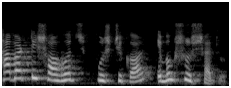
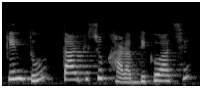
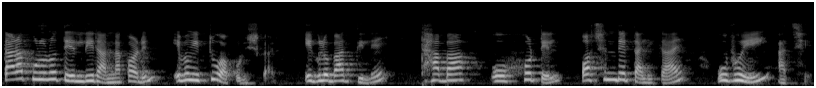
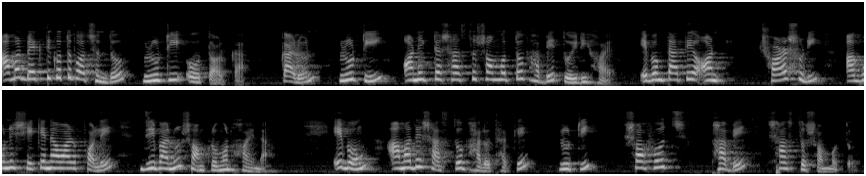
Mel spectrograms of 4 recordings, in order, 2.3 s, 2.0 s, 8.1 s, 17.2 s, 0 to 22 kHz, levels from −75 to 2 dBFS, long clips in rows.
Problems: none marked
